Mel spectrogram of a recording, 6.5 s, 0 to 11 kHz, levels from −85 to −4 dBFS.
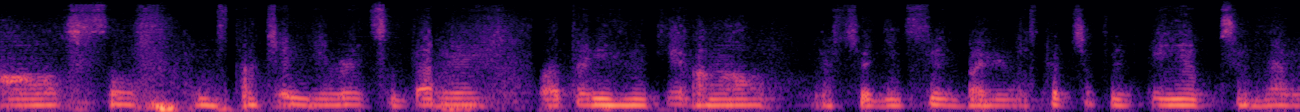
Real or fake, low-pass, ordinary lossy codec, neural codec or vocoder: fake; 9.9 kHz; Opus, 16 kbps; codec, 44.1 kHz, 0.9 kbps, DAC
